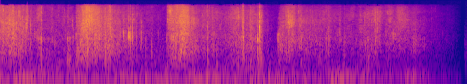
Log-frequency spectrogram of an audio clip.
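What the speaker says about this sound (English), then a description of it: "he could faintly hear footsteps behind him" Footsteps crunch along at a slow, uneven pace behind a man sitting on a bench at night, each step a broad scuffing burst, fairly close, then fading out to silence at the end.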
